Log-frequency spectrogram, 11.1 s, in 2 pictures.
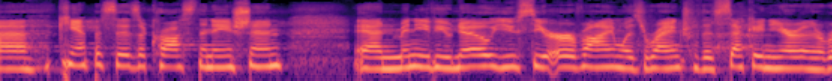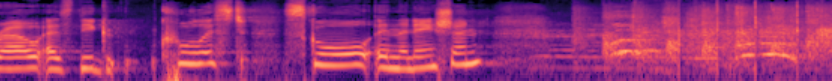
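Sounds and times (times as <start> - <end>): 
speech: 0.0 - 10.2
audience clapping: 9.3 - 11.0
voices whooping and cheering: 9.4 - 11.0.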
